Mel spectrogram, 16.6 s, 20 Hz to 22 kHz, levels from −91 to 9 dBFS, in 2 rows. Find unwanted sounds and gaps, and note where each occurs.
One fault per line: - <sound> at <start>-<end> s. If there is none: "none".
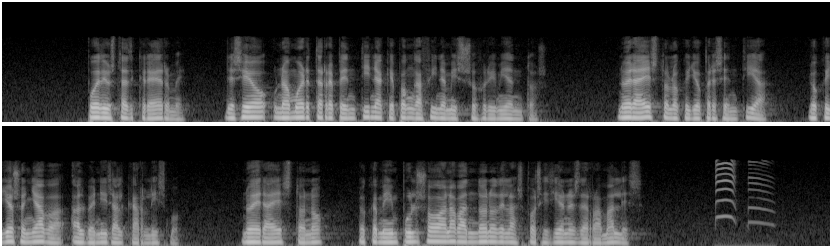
- squeak at 15.4-16.0 s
